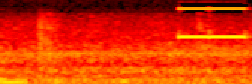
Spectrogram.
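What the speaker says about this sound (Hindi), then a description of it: "देखो यहाँ पे बीप आ रही है ना, और इसकी जो बीप है वो यहाँ आ रही है" A multimeter's continuity tester on mobile phone circuit lines gives a single steady electronic beep near the end, after a stretch of quiet hum.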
